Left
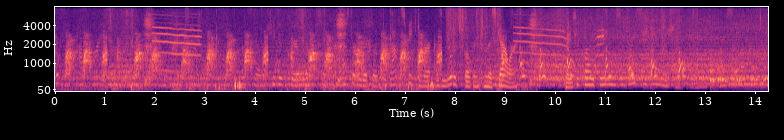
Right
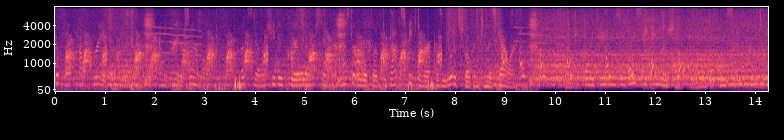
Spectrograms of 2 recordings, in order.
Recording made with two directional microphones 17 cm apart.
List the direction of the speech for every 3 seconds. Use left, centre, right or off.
right, right, centre, centre, right.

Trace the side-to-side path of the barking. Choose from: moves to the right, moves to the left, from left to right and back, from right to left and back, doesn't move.
doesn't move.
